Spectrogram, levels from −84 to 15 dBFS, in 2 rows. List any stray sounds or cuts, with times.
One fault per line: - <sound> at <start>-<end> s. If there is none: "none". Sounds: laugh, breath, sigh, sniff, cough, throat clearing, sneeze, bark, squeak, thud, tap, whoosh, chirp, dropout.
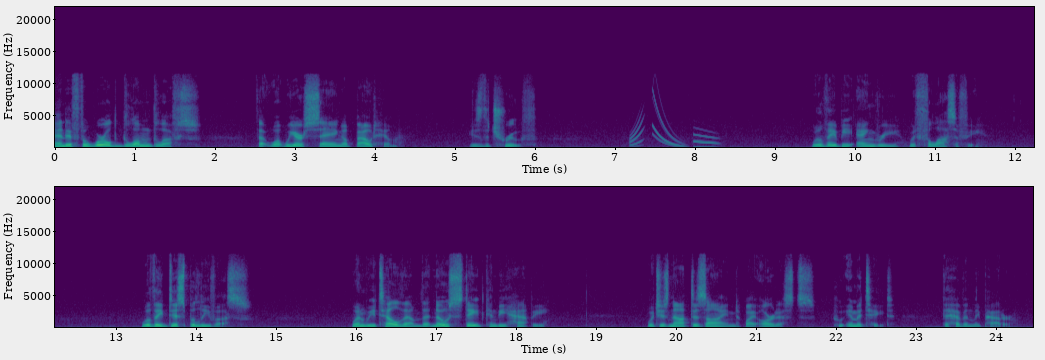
- chirp at 7.2-8.4 s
